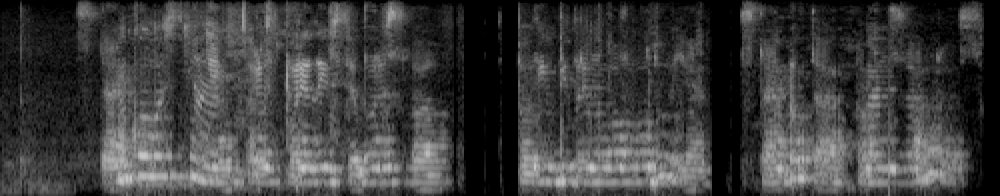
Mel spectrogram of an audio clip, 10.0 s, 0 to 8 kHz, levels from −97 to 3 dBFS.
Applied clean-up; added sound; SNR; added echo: none; none; none; none.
